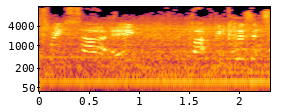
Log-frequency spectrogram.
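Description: Bus engine's steady low drone heard from inside the cabin, with talking over it.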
